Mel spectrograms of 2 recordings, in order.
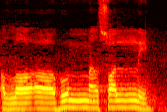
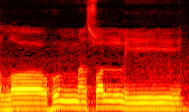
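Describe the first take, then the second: First: The final 'li' vowel is kept short. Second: The final 'li' vowel is dragged out long. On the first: The speaker calls it right. "wajib dibaca pendek" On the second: The speaker calls it wrong. "tidak boleh dibaca Allahumma sholli diseret"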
